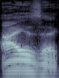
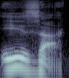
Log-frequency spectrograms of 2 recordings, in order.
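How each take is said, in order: First: The name is said the usual English way. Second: The name is said the original, non-English way. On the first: This is how English speakers say it. The speaker calls it wrong. "we say ... Isaac is completely wrong" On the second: This is how the name is really said. The speaker calls it right. "It's Isaac"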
